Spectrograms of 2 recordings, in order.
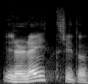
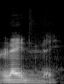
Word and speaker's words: lately: lately도 발음하기 힘들어요. lately. 우리 lately라면 속 시원하겠죠? lately 하면 속 시원하겠지만 그렇게 하면 안 되고 lately. 이렇게 late 해가지고 약간 흠을 탁 터뜨리고 lately.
